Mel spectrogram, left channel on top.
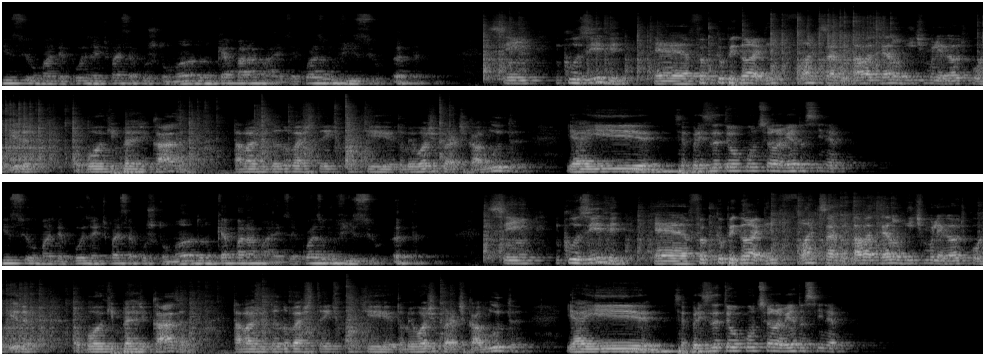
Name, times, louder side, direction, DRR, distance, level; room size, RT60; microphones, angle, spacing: voice 1, 0.0-4.2 16.0-16.5, right 2 dB, 90° right, 0.6 m, -33 dB
sound 1, 4.7-5.3 5.7-6.7 7.0-9.0 9.7-11.2 11.5-13.8 14.0-14.3, left 2 dB, 65° left, 0.8 m, -40 dB
voice 2, 4.9-11.7 12.1-16.3 16.5-18.2, right 2 dB, 20° right, 0.4 m, -30 dB
3.2 x 2.2 x 2.6 m
head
